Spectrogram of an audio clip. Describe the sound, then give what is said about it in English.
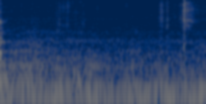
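A steady, heavy low rumble of road traffic rolling past, with a few faint higher clicks and ticks on top and no voices. “Traffic's moving now, but you'll probably still be able to hear me.”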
